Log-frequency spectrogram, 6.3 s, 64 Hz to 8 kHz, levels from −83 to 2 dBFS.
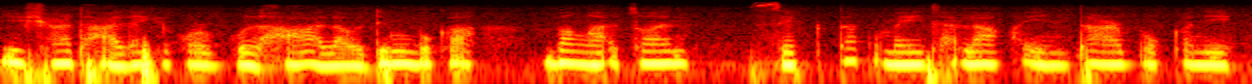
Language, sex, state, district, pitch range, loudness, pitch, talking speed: Mizo, female, Mizoram, Aizawl, 195-210 Hz, -17 LUFS, 200 Hz, 220 wpm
